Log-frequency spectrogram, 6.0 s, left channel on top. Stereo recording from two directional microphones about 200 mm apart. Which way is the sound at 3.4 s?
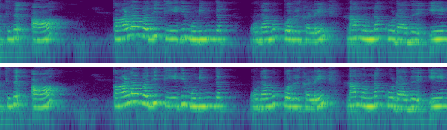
35° right (ahead or behind).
